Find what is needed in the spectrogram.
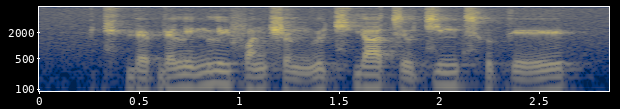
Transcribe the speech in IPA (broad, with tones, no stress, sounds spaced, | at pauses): t͡ɕʰ ɥ ɛ˨˩ p ɥ ɛ˦ l i˧˥ n l i˥˩ f ɑ˧˥ ŋ ʂ ɤ˨˩ ŋ l u˥˩ t͡ɕʰ j ä˥ t͡s ɹ̩˨˩ t͡ɕ i˥ ŋ t͡sʰ ɹ̩˨ k e˧˥ ɪ̯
